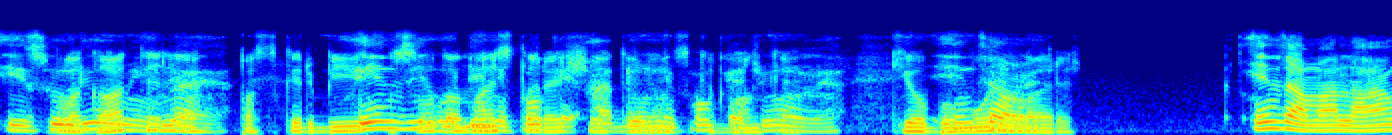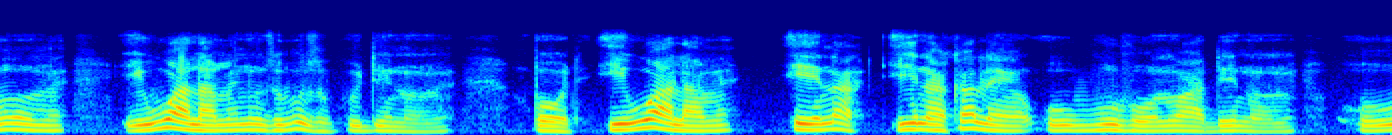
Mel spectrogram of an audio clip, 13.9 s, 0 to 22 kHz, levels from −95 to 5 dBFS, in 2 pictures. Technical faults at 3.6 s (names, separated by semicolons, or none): none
